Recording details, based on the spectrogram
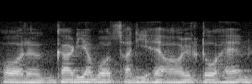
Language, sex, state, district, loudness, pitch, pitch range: Hindi, male, Himachal Pradesh, Shimla, -14 LUFS, 105 Hz, 100-105 Hz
